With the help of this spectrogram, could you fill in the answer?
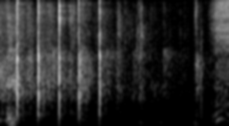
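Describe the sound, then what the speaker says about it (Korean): Clapping rises during a church Wednesday service: five sharp, evenly spaced claps ring out close and clear, then fade into quieter, scattered sounds. "우리 하나님 아버지께 영광의 박수 올려드립니다."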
